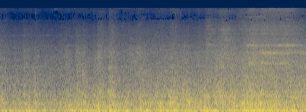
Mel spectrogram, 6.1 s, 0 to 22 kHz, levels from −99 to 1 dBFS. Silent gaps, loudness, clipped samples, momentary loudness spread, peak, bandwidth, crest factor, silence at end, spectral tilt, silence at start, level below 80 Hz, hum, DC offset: none; -15 LUFS; under 0.1%; 9 LU; 0 dBFS; 16.5 kHz; 12 dB; 0 s; -7 dB/octave; 0 s; -16 dBFS; none; under 0.1%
